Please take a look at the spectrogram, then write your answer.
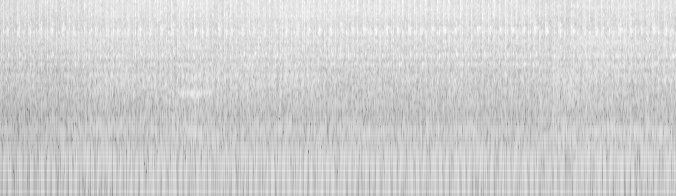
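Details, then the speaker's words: Engine started without choke and runs pretty darn good: a steady, even, low single-cylinder thump with no misses or knocks, healthy and settled idle. "see if you start without choking pretty darn good pretty darn good"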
